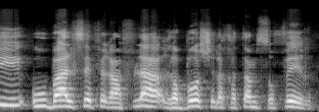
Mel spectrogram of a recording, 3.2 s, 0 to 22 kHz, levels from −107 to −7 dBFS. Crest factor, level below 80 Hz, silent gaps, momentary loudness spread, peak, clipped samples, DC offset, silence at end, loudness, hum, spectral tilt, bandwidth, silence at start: 18 dB; -76 dBFS; none; 9 LU; -4 dBFS; under 0.1%; under 0.1%; 0.05 s; -22 LUFS; none; -5 dB/octave; 10.5 kHz; 0 s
